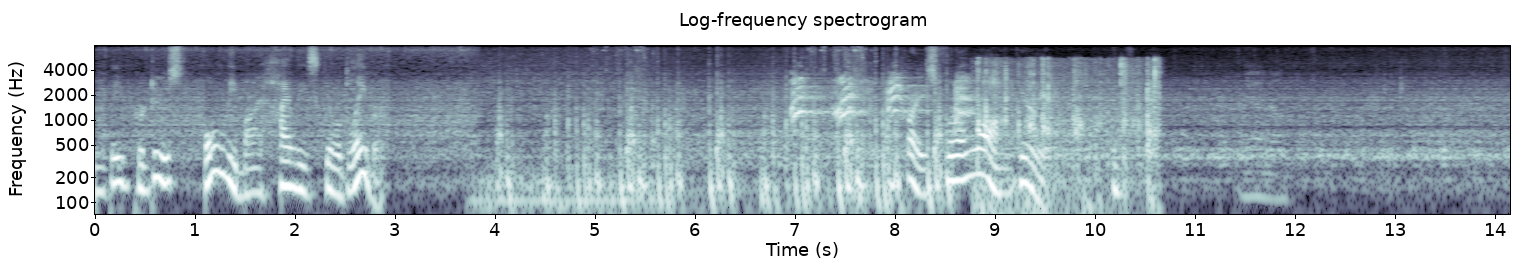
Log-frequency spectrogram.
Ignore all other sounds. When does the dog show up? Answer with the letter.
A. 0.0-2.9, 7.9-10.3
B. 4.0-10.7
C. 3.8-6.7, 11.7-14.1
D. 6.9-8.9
D.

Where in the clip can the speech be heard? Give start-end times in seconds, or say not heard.
0.0-2.9, 7.9-10.3.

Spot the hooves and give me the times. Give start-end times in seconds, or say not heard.
4.0-10.7.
